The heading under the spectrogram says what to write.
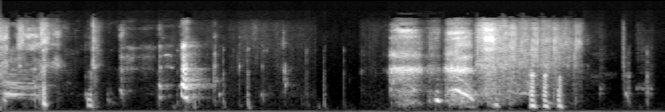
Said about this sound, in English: This time, don't interrupt me by blowing your nose over me.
